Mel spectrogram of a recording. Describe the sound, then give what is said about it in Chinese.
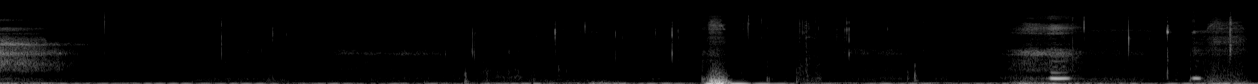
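Heavy breathing close to the microphone: a few soft, breathy exhales and sighs, faint and spread out over near silence. “喜欢我的呼吸呀”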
